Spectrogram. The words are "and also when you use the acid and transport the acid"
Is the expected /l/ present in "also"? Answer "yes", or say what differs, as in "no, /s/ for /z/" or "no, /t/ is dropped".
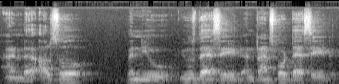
yes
